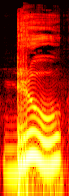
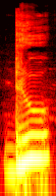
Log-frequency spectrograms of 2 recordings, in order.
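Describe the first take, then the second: First: ढ्रू with a held oo; ढ्रू said as long "dhrooo"; long vowel. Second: ढ्रू with a short u; ढ्रू said as quick "dhru"; short vowel. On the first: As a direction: stretch the oo in ढ्रू. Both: Shown as a demonstration. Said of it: "बारह खड़ी के format में".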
